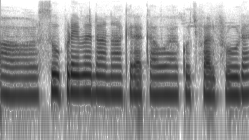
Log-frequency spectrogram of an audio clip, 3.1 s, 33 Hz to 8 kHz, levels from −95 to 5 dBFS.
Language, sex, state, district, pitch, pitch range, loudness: Hindi, female, Haryana, Charkhi Dadri, 195 Hz, 195-205 Hz, -17 LUFS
